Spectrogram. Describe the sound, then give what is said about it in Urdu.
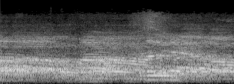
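A crowd chants salawat together in response to a call at an Urdu religious lecture, producing a dense, sustained wash of many voices that holds steady throughout. “نعرہ صلوات”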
